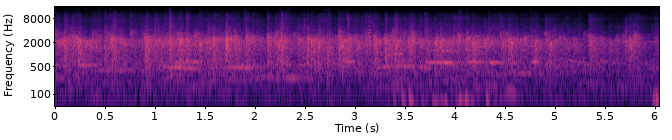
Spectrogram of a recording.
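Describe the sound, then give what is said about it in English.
An audience claps their hands at a church service, a faint but continuous, even patter of many hands with some tonal sound running underneath. “Oh, clap your hands to the Lord.”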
